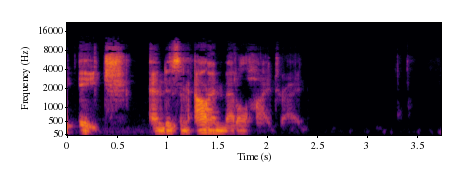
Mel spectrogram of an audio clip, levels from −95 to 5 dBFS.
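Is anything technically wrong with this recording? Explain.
Yes. At 1.40 s, between "and is an" and "metal hydride", compressed frames were skipped. A chunk of roughly a third of a second is missing, which fits about ten frames of 23.2 ms. The audio jumps straight ahead past the missing frames.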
